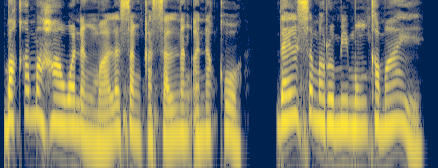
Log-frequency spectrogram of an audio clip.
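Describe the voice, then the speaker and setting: Woman narrator as a domineering older mother, Filipino accent, scolding, scornful, raised pitch, audiobook drama. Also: expressive, a little fast, a little mellow, no echo, studio quality, natural voice. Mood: scolding, outraged.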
